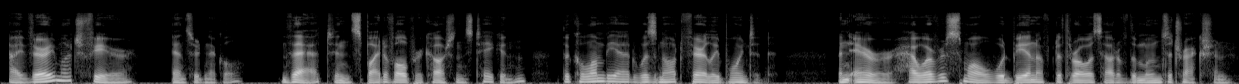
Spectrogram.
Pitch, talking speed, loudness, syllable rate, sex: 100 Hz, 165 wpm, -21 LUFS, 5.0 syllables/s, male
